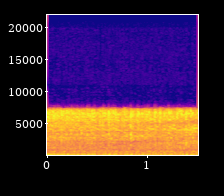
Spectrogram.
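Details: Motorcycle twin after fitting a new matched pair of pistons and cylinders, not yet run in: even, steady beat with no slapping or knocking; the earlier noise, judged extreme piston slap, is completely gone.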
